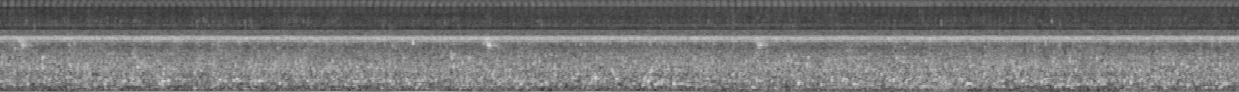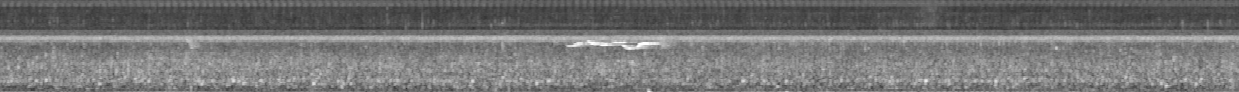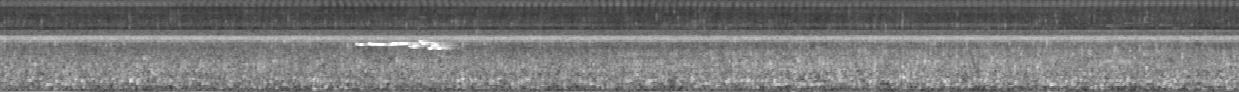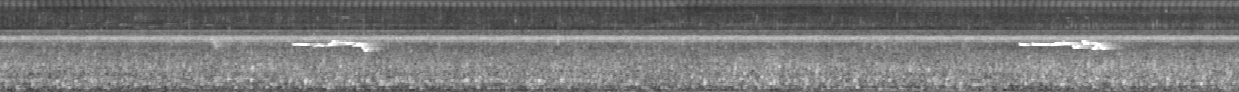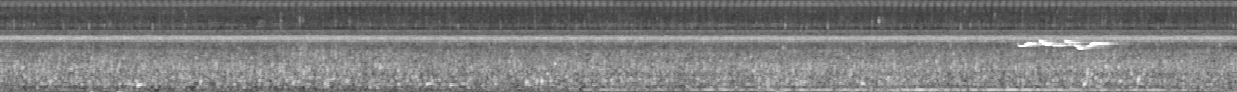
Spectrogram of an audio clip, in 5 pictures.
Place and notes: Bird calls, The sound of water streams
Puli Township, Nantou County, Taiwan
